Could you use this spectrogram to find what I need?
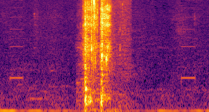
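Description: A pump bottle squirts out foam.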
